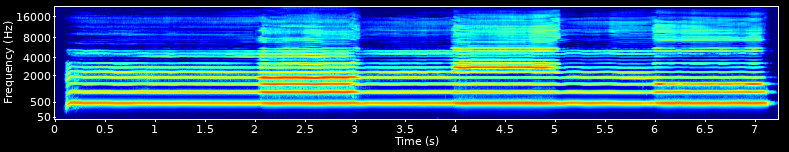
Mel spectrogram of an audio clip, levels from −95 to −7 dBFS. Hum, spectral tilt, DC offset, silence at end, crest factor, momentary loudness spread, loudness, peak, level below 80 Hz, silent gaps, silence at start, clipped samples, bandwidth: none; 4.5 dB/octave; under 0.1%; 0.1 s; 16 dB; 14 LU; -23 LUFS; -10 dBFS; under -90 dBFS; none; 0.1 s; under 0.1%; 19.5 kHz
